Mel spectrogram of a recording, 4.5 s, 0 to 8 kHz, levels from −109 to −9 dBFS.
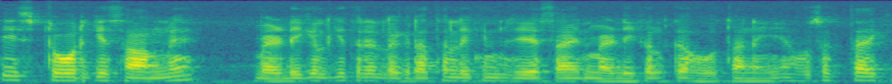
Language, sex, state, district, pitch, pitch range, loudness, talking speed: Hindi, male, Uttar Pradesh, Jyotiba Phule Nagar, 120 Hz, 110-130 Hz, -20 LUFS, 295 wpm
